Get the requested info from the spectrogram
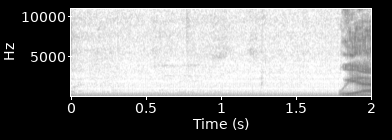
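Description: Steady electrical mains hum, a low buzz with a stack of evenly spaced overtones, carried in the audio feed. A voice comes in near the end.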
